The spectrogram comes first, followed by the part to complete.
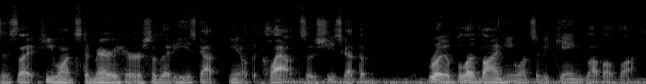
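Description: A man's very deep, low voice sounds dark, mellow and somewhat breathy in a very clean recording with a silent background. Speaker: podcast co-host.

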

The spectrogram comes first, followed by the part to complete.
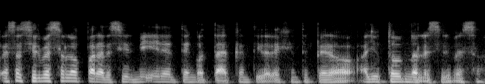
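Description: A somewhat breathy male voice of medium pitch with lively intonation. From Andean highlands. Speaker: podcast co-host and streamer. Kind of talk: casual chat.

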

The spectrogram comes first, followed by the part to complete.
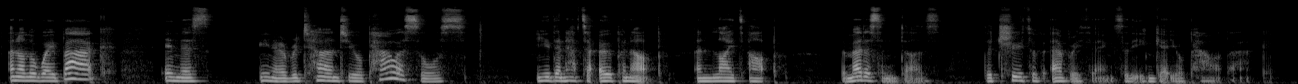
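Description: Speaking at a moderate pace with long, frequent pauses, a woman with a very deep, low pitch shows ordinary pitch variation. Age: 60s. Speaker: trauma healing speaker. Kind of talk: monologue. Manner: animated.

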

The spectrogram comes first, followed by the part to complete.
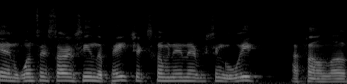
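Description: A man with an American accent in a plain, everyday voice, with ordinary pitch variation and a fairly quick pace. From California, Salinas. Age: 20s. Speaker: small business owner. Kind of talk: casual chat.

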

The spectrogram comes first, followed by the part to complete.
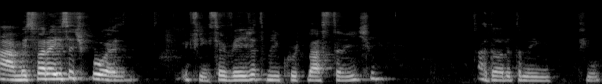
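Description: A woman speaks at a moderate pace and medium pitch with a dark, mellow tone and ordinary pitch variation. Her loudness swings widely, and she takes long, frequent pauses. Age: 20s. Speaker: software engineer. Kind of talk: casual chat.

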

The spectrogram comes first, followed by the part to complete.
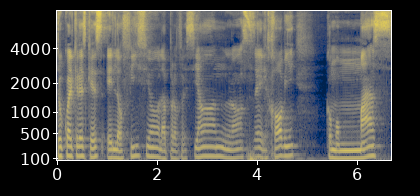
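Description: A man's dark, mellow voice at a very slow pace with fairly even intonation. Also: medium pitch for a man. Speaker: podcast co-host. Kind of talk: casual chat.

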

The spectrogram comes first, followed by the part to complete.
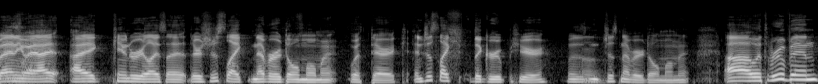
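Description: In an unremarkable speaking voice, a man talks fairly quickly at medium pitch with lively intonation, the sound dry and close with no echo. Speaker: podcast co-host. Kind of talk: casual banter.

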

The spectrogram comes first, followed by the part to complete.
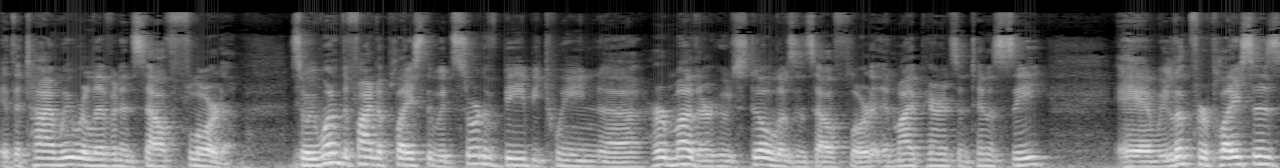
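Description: With an American accent, a man talks at a fairly quick pace in a fairly high pitch, his dark, mellow tone somewhat breathy and his pitch variation ordinary. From Indiana. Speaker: youth and outreach minister. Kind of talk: testimony.

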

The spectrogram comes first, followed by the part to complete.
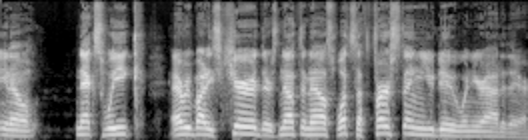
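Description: Speaking at a fairly quick pace, a man uses an ordinary speaking voice with fairly high pitch and ordinary pitch variation. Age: 40s. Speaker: podcast host. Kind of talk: interview.

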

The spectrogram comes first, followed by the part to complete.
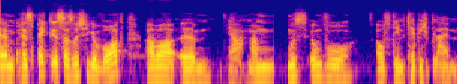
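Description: A man speaks in a normal speaking voice at a medium pitch and a fairly slow pace, with ordinary pitch variation and a dry, close sound with no echo. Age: 30s. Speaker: hospital physician. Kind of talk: interview. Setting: remote call.

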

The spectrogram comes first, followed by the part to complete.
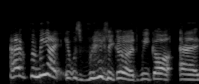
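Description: A woman speaks with a Yorkshire accent in a dry, close recording with no echo. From Leeds, West Yorkshire. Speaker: drama student. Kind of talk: online panel discussion.

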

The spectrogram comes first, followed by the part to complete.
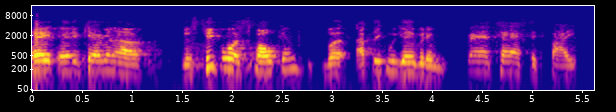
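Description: A man's high-pitched voice with ordinary pitch variation, at a moderate pace. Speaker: caller, election candidate. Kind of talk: phone call, casual talk. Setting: phone call.

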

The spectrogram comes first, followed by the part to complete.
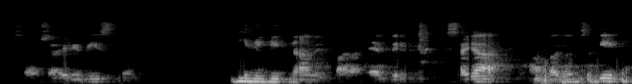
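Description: A man with a Filipino accent talks with big swings in loudness and long, frequent pauses. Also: moderate pace. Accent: Filipino English, Taglish. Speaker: indie musician and piano teacher. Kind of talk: casual interview, Taglish. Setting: podcast interview.

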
